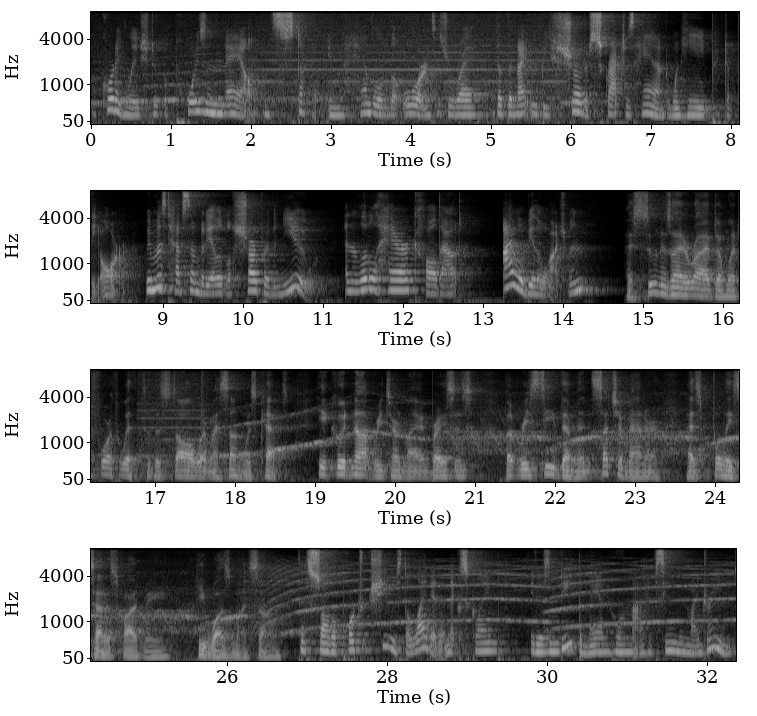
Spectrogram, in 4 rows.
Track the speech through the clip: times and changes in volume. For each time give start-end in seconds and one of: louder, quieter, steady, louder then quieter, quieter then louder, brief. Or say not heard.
0.0-32.3 steady.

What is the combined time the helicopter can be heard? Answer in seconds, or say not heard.
not heard.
